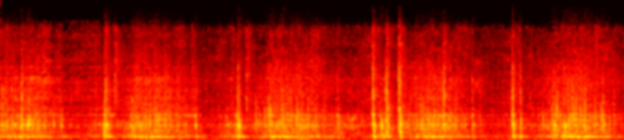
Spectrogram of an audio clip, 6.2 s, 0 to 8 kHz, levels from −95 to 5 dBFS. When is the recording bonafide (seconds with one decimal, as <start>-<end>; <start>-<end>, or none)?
2.0-6.2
